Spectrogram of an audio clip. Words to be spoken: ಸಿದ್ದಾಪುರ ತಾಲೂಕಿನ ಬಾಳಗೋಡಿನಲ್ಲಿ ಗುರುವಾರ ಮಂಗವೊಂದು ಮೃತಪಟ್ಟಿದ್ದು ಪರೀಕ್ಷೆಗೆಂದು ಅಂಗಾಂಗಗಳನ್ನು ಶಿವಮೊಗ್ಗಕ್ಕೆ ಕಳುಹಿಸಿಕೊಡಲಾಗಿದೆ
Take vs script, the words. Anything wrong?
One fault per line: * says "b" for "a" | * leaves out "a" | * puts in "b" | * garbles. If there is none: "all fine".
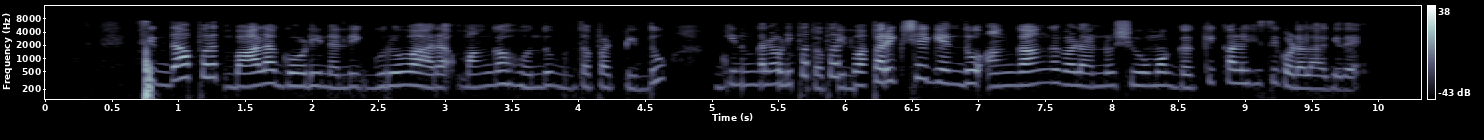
* leaves out "ತಾಲೂಕಿನ"
* garbles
